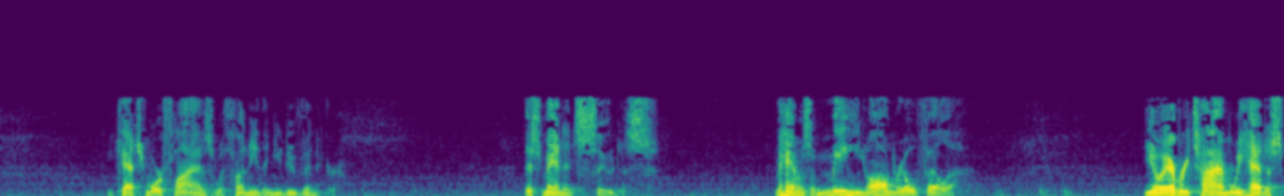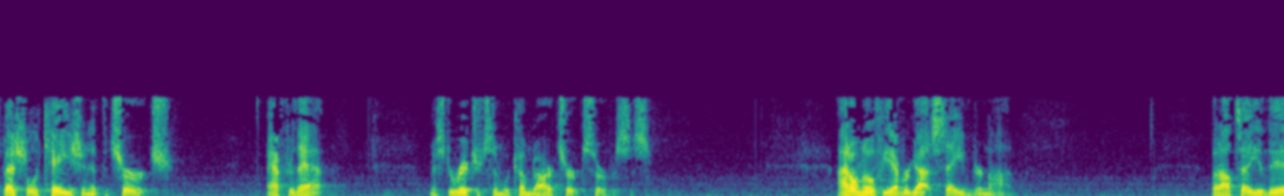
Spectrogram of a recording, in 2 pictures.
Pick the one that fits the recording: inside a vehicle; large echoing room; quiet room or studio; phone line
large echoing room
